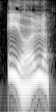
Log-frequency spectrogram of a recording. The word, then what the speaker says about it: EOL: Ce mois-ci, sachant que nous parlons de livres parlés, nous souhaitons vous présenter la possibilité d'ajouter le service EOL, qui est une librairie française, ça s'écrit E-O-L-E, directement sur vos appareils Humanware.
